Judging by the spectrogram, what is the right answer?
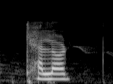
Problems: background sounds at intervals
